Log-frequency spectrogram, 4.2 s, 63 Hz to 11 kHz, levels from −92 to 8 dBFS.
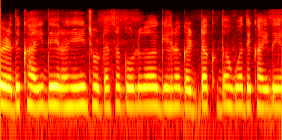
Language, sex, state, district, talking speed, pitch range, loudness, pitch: Hindi, female, Chhattisgarh, Raipur, 200 wpm, 215-225 Hz, -18 LUFS, 220 Hz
